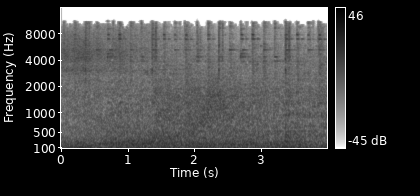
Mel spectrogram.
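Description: A jet airliner passing low overhead: a loud, steady rush of engine noise, heavy in the low end, with background music beneath it.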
